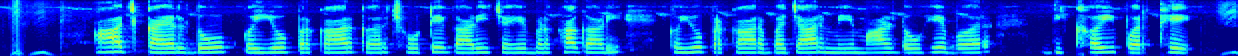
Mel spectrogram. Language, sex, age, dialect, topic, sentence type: Chhattisgarhi, female, 18-24, Northern/Bhandar, agriculture, statement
